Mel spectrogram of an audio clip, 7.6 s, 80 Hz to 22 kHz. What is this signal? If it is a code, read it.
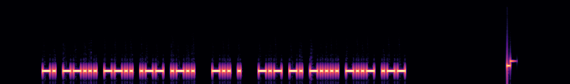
Morse code, heard as a keyed tone, about 34 wpm, 700 Hz. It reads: N7ZWL DE KN6XW
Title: USA Callsign DE Callsign - 5 Characters - 35wpm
